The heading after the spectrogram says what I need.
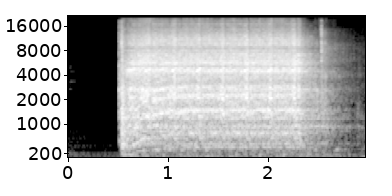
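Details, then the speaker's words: Generac XG8000e generator, 407cc GH410 engine (model 0K5107), with damaged crankshaft history, replacement generator end bolted on and engine rotating freely, cranked by electric switch before fueling: starter whirs briskly and evenly for about two seconds; normal cranking. "so with this negative connected we should be able to crank the engine just using the switch"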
